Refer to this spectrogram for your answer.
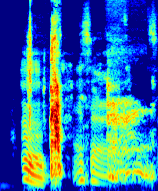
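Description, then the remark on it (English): A dog lets out two sharp, loud barks, followed by a drawn-out, whiny vocal sound as the barking trails off. “Red is barking in the background.”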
